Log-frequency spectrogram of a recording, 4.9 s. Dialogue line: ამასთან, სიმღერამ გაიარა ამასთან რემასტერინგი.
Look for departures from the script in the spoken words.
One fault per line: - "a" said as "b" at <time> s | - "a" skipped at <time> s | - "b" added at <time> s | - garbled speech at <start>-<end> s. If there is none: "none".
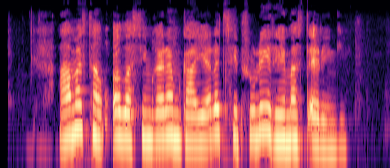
- "ყველა" added at 1.3 s
- "ამასთან" said as "ციფრული" at 2.9 s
